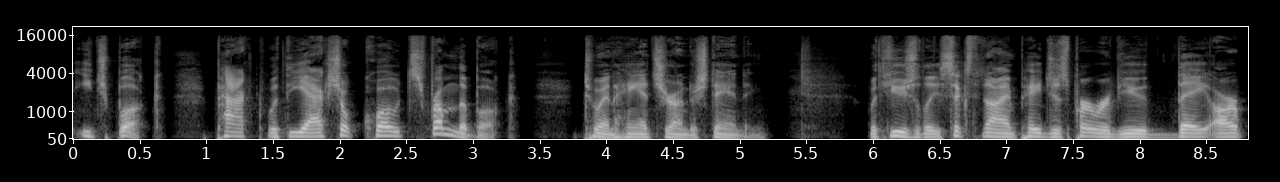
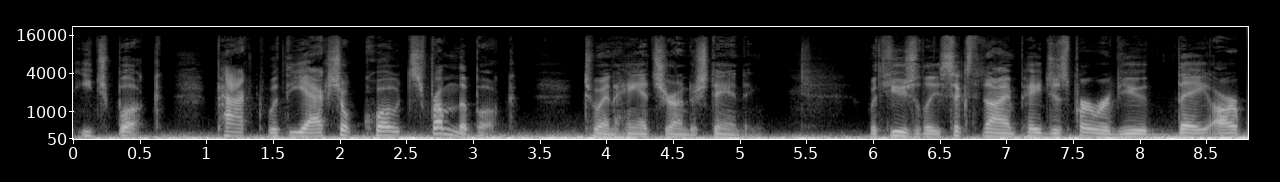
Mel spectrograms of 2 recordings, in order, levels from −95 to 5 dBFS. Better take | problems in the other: first | low rumble; noticeable; throughout; 20 dB below the speech

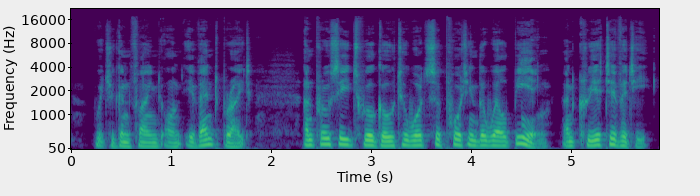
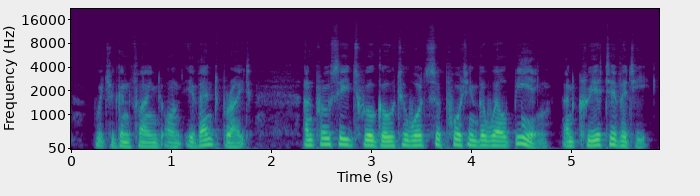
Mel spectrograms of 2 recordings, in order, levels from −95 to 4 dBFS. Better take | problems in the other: first | muffled; very; fading above 3.5 kHz

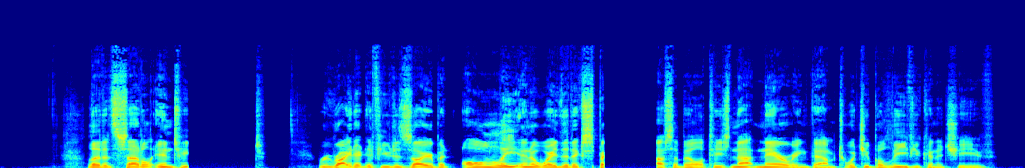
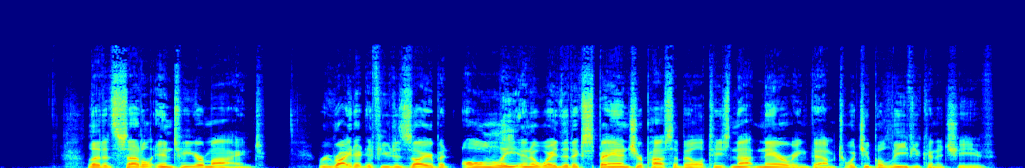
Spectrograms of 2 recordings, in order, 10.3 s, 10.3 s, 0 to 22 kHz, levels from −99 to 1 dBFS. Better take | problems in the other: second | audio cutting out; at 2 s for 0.5 s and at 6 s for 0.5 s

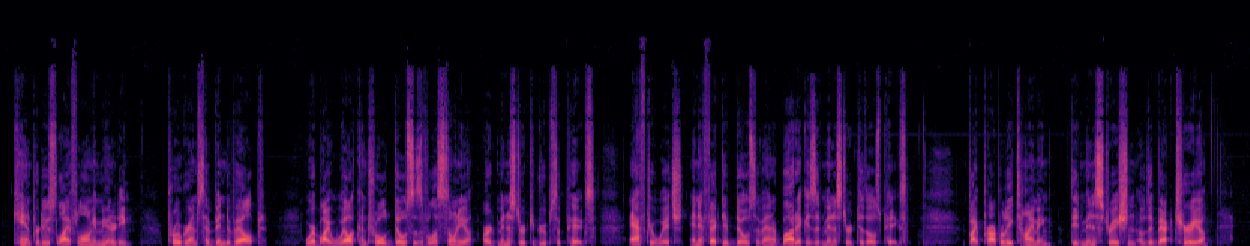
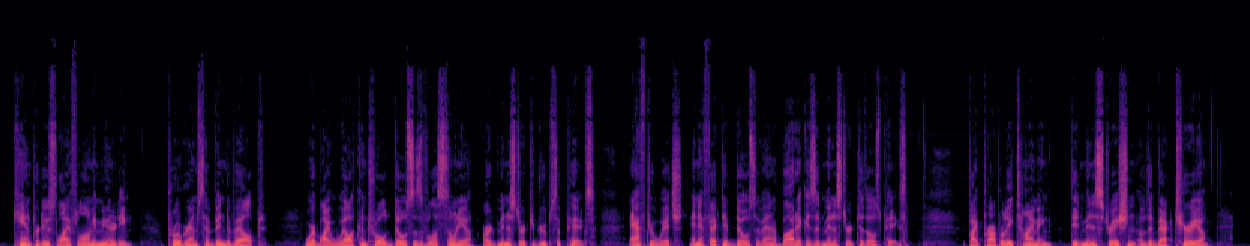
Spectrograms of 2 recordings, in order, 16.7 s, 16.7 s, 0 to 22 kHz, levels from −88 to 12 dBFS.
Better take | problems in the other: second | thin; very; fading below 450 Hz

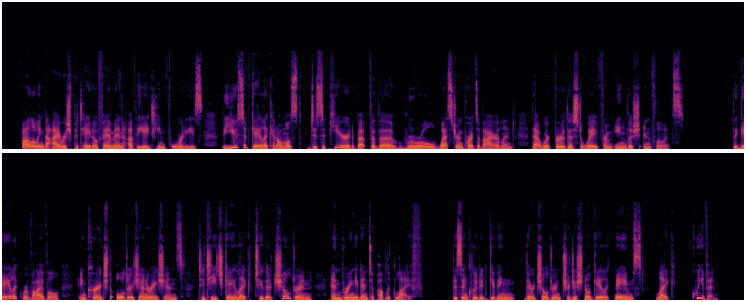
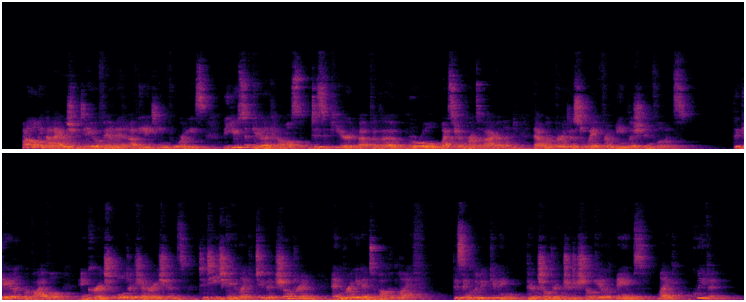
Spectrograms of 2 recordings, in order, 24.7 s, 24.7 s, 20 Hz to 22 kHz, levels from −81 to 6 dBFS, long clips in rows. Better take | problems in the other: first | off-mic speech; far // room echo; strong; dies away in 1 s

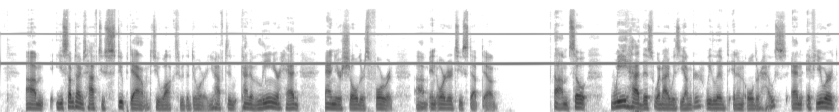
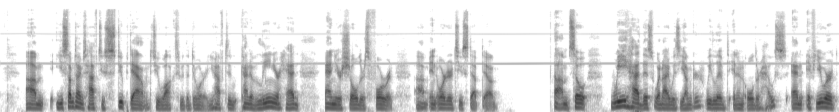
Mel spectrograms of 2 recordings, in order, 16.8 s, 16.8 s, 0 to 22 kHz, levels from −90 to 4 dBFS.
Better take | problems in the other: second | high-pitched whine; loud; throughout; 2.5 kHz, 8 dB below the speech; faint in the second

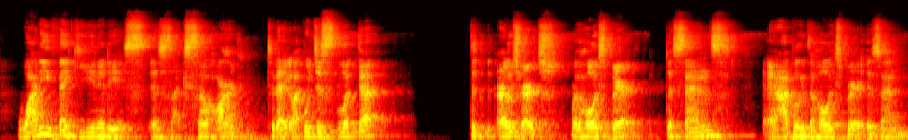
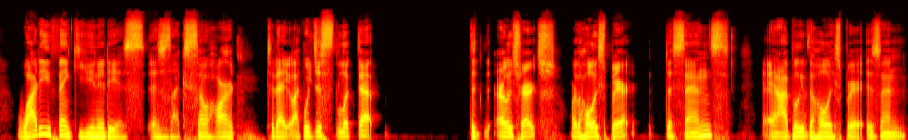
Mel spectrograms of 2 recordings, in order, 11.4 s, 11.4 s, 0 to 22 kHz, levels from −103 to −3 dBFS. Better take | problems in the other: second | room echo; slight; dies away in 0.6 s // off-mic speech; somewhat distant

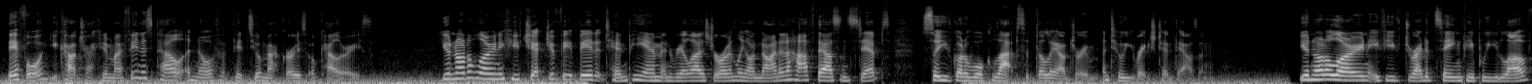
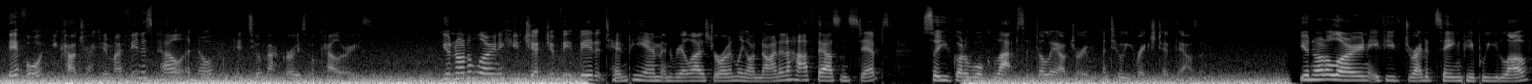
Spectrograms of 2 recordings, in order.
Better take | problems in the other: first | low rumble; loud; until 6 s and from 9.5 to 13 s; 5 dB below the speech; faint in the first

